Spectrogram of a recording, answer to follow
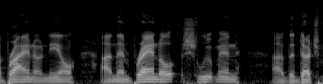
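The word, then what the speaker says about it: Schlottmann: by the way, Brian O'Neill, and then Brandel, Schlutman, the Dutch pronunciation, Chris Reed, and Jesse Davis as your 9, and then Oli Udoh, maybe Vidarian Lowe on the practice squad.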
